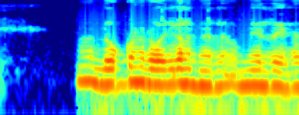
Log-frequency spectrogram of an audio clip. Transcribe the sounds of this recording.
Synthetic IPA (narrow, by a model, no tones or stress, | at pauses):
ãloːkːənːɾoːd͡ʒɡəlmɪmɪlɾəiːɦɛː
